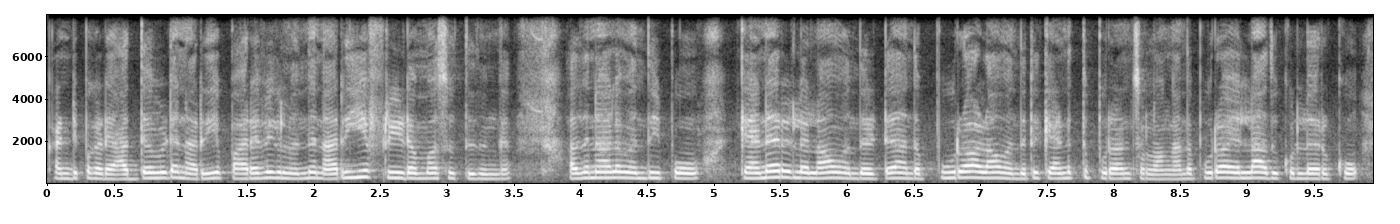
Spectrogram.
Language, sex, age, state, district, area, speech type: Tamil, female, 18-30, Tamil Nadu, Tiruvallur, urban, spontaneous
